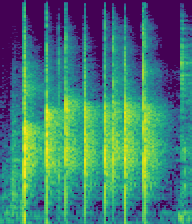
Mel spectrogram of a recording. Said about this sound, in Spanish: Aplausos.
